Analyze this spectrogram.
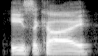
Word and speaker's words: isekai: parenthesis koki and then isekai which uh goes into three syllables isekai isekai no isekai I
